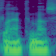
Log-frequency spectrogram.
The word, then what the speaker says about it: Lanthimos: Am I pronouncing his name right? Yorgos Yorgos. Lanthimos.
